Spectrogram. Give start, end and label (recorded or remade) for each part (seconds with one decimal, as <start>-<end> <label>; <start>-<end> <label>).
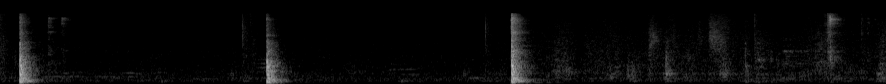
0.0-8.9 recorded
